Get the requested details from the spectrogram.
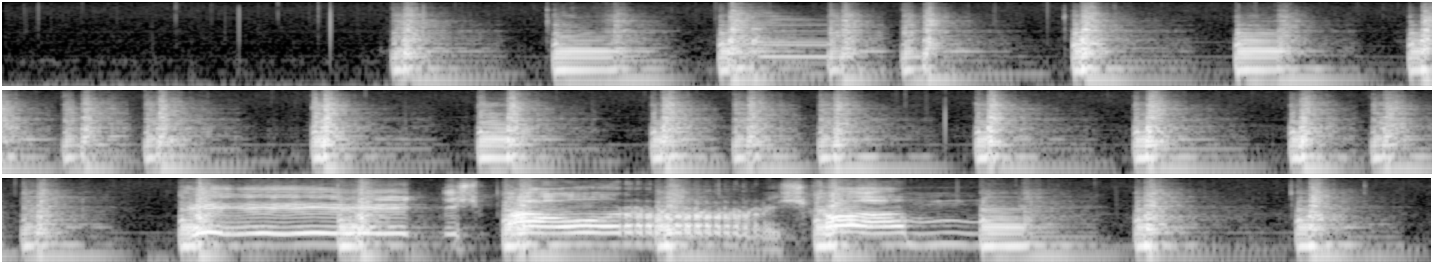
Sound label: Song to the Drum Beat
